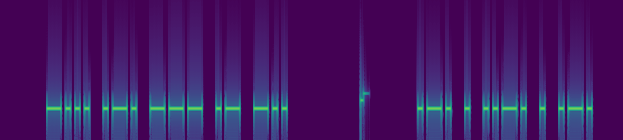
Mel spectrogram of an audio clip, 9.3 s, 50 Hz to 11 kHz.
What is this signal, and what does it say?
Morse code, heard as a keyed tone, about 17 wpm, 700 Hz. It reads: BROAD REFER
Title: Sentences from Top 1000 Words - New Word Drill - 17wpm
